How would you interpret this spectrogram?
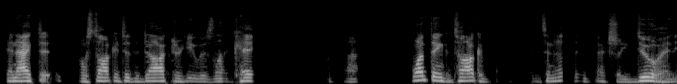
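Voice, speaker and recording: A man with a raspy voice hosting a podcast, talking candidly and earnestly about his own life, rambling with frequent restarts. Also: a little high, a bit bright, no echo. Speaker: podcast host. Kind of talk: candid personal talk.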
